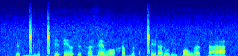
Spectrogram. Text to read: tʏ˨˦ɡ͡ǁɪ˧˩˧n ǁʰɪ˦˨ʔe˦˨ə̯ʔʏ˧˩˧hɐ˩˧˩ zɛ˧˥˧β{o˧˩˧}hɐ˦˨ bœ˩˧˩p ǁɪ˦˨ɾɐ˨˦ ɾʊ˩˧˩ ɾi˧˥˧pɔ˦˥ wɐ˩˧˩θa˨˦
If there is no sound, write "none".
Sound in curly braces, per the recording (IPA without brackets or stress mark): ɔ˧˩˧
